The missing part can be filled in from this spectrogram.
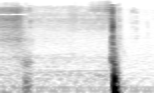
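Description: A brief low mechanical thump with a short puff of air, the cycling sound of a home ventilator.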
